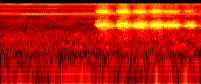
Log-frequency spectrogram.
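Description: A high-pitched, rapidly pulsing insect trill, steady in pitch, starting about a second in.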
